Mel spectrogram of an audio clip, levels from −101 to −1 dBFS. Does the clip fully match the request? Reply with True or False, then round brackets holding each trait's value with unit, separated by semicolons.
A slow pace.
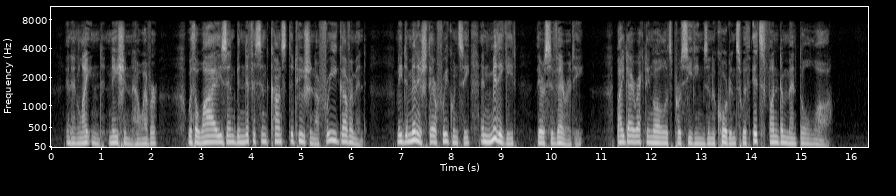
True (115 wpm)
